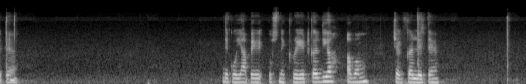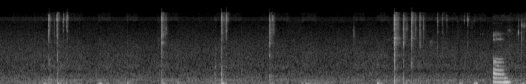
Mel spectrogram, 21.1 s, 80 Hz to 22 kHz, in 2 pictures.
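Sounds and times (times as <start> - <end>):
keyboard keystrokes and clicks: 0.0 - 0.4, 8.3 - 8.6, 11.4 - 12.0, 13.0 - 13.9, 14.8 - 15.2, 15.9 - 16.1, 18.1 - 20.1.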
